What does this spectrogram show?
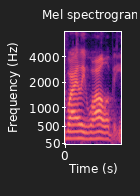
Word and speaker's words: Wiley Wallaby: wallaby Wally's will be wobba beats pronounced Wiley wallaby well it's very good it's called Wiley wallaby and it's delicious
